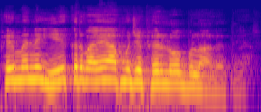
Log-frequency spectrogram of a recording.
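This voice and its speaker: A man's voice: high-pitched, lively intonation, a little fast, warm tone. A man with a Pakistani accent chatting casually as a podcast co-host, telling anecdotes in a joking way and chuckling as he talks. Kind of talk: casual humorous current affairs chat.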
